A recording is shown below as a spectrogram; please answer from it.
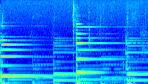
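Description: Slow, rolling piano arpeggios from Beethoven's Moonlight Sonata adagio, with sustained low notes, a gentle repeating pattern of broken chords played softly and evenly.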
